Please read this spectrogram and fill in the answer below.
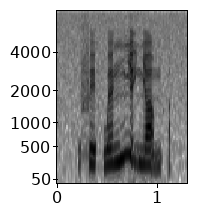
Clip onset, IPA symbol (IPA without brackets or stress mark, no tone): f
